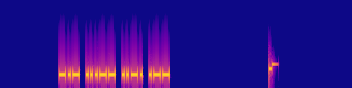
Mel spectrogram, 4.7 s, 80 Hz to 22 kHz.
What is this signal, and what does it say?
Morse code, heard as a keyed tone, about 40 wpm, 700 Hz. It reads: K3FW
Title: USA Call Signs - 4 Characters - 2x Character Spacing - 40wpm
